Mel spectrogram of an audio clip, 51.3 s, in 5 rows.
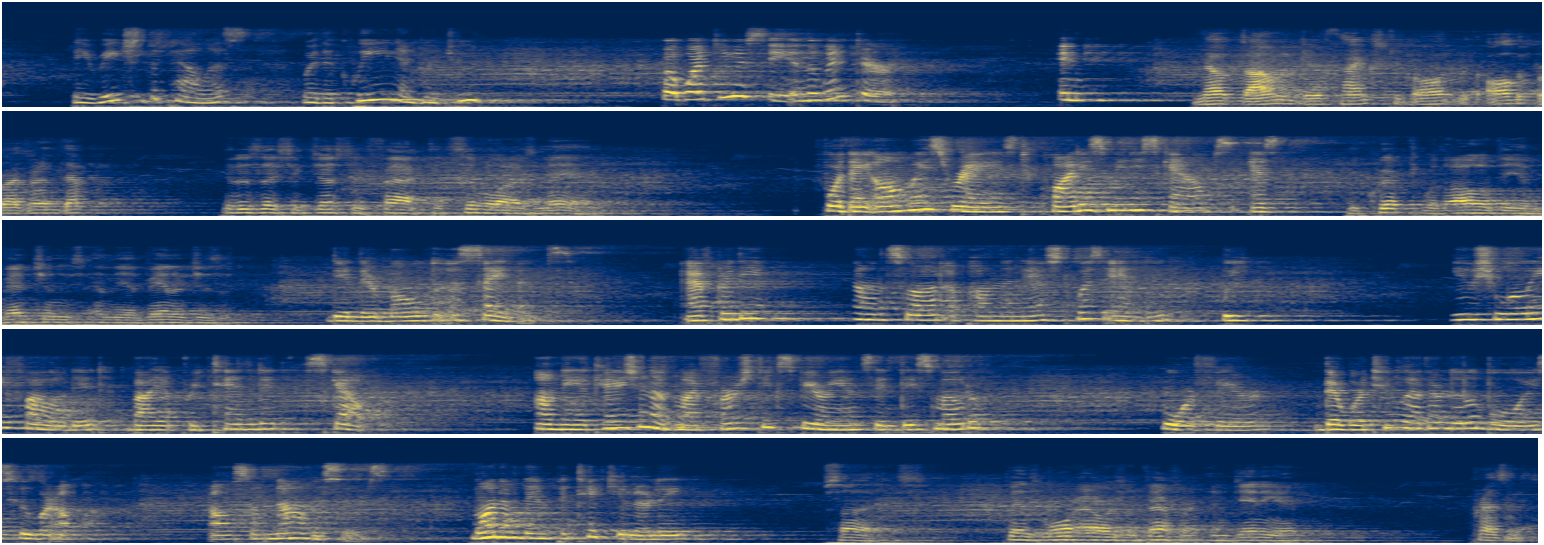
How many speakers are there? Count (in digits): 5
